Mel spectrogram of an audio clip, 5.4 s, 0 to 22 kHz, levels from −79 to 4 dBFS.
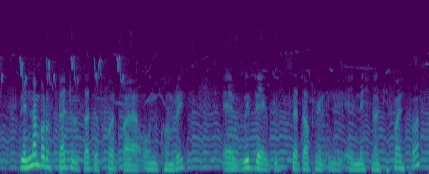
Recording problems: muffled; very; fading above 2 kHz
electrical hum; loud; throughout; 50 Hz, 9 dB below the speech

